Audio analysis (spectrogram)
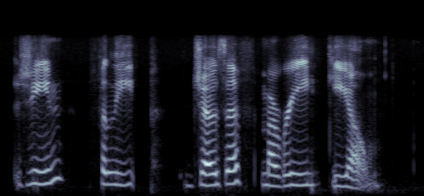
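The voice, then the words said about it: Badly pronounced French names. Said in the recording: “My butchering of French right there. ... That is my horrible pronunciation of what probably should sound French.”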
